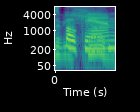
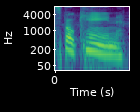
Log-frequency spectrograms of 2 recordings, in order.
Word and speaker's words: Spokane: and I'm not going to say the other pronunciation because well Spokane and Spokane you know you hear people on the news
